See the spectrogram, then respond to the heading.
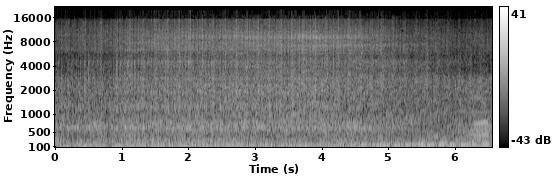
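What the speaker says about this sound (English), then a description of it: "it's a lower idling car. I was able to get it to idle low" A 1953 Ford Customline engine idling low with a steady, rough mechanical rumble and some knocking, recorded close up and continuous with no voices.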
